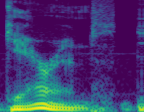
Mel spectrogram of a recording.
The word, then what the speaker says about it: Garand: You were supposed to correct my pronunciation of Grand. – Oh, he's given up on you. – Yeah. Actually, it's pronounced Garand.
